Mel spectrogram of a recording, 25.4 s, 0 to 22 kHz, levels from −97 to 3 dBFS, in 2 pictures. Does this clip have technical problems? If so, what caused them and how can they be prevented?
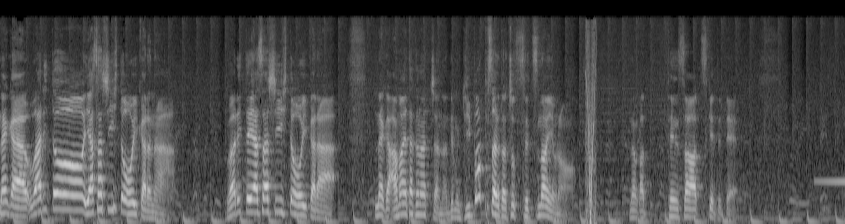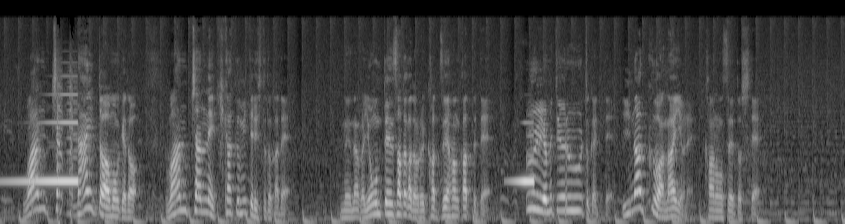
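Yes. Loudspeaker feedback squeal swells up at 12.20–13.87 s and again at 20.22–20.70 s as a 770 Hz tone, roughly 10 dB above the sound. The microphone picks up its own loudspeaker, and at 770 Hz the loop's gain exceeds one. Keep microphones out of the loudspeaker's coverage, lower the gain, or notch out 770 Hz.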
